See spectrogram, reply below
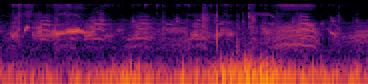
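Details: Intermediate egrets feeding their chicks give harsh, honking squawks in short bursts over a steady low rumble of wind or handling noise.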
